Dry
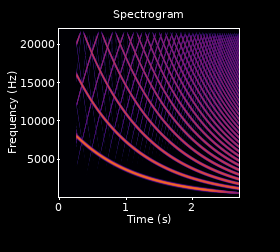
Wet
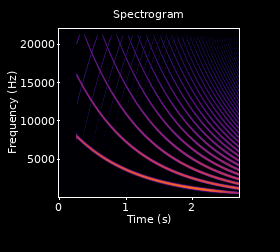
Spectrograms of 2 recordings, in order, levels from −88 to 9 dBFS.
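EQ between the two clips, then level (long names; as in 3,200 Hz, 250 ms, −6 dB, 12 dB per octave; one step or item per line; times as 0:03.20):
spectral tilt −4 dB per octave
high-shelf EQ 10,000 Hz −7 dB
+1.5 dB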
